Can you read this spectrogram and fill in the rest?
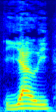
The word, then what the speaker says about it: Yaleigh: L'artiste d'aujourd'hui, en fait, se nomme Yali, Y-A. L-E-I-G-H, mais ça se prononce Yali.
